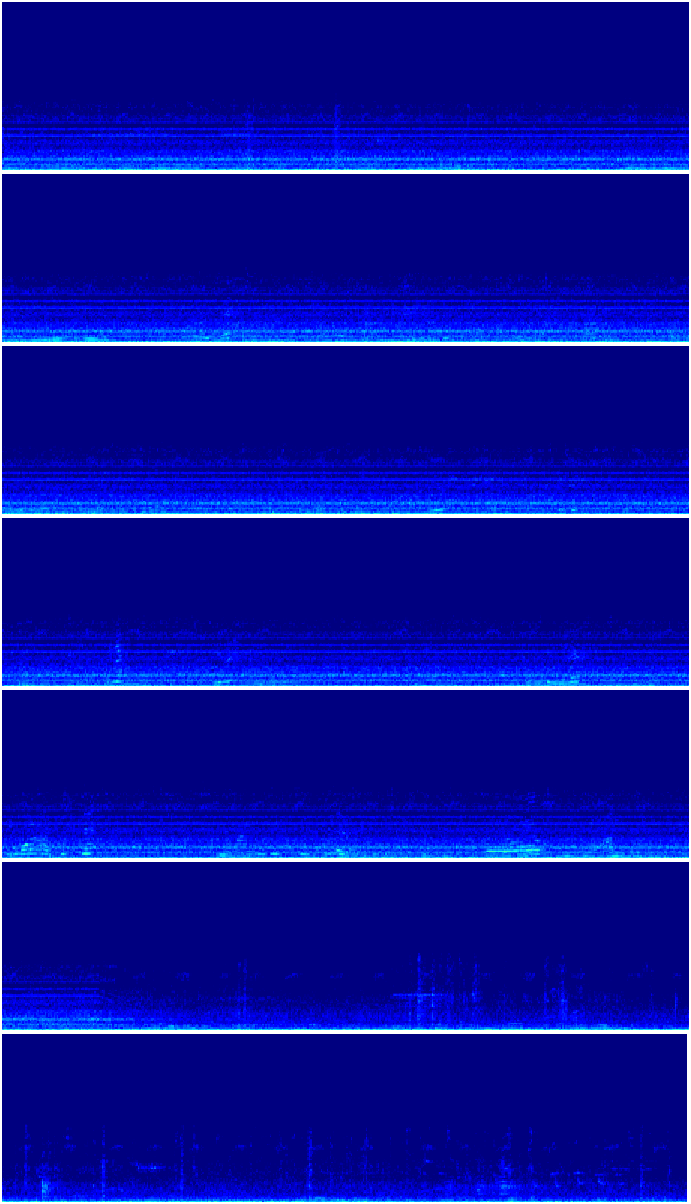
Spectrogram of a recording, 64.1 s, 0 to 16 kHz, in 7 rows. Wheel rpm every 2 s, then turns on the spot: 0, 0, 0, 0, 0, 0, 0, 0, 0, 0, 0, 0, 0, 0, 0, 0, 0, 0, 0, 0, 0, 0, 0, 0, 0, 0, 0, 0, 0, 0, 0, 0.
none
